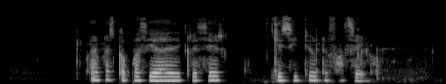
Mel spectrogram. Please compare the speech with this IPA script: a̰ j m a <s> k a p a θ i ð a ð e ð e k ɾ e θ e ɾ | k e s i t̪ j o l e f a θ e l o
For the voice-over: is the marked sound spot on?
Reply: yes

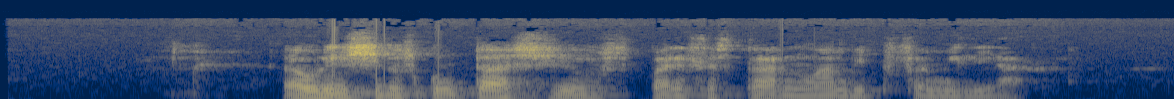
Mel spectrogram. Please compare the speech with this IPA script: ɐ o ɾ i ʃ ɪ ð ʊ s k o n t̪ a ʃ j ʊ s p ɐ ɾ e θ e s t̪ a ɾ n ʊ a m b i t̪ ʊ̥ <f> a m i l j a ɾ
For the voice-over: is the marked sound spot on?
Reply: yes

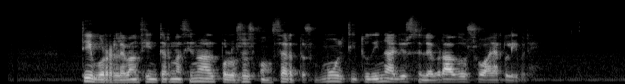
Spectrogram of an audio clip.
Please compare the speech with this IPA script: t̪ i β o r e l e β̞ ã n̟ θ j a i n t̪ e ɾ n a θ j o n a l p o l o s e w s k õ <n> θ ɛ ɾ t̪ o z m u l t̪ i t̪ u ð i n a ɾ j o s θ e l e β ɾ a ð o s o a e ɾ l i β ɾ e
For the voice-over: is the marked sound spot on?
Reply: yes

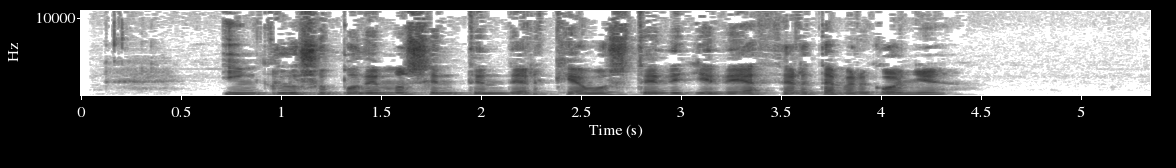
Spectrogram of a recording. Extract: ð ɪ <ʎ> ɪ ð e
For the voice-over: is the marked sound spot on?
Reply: yes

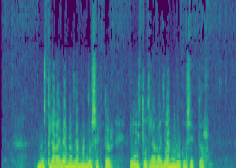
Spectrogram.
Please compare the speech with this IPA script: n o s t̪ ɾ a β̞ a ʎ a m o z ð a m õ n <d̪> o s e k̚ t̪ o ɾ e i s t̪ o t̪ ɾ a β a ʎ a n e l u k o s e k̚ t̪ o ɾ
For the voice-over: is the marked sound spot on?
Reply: yes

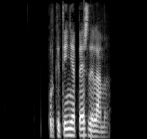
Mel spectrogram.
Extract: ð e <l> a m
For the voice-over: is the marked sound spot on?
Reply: yes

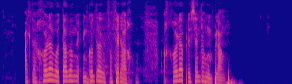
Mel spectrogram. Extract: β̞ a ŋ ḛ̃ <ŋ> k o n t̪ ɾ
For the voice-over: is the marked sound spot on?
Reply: yes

